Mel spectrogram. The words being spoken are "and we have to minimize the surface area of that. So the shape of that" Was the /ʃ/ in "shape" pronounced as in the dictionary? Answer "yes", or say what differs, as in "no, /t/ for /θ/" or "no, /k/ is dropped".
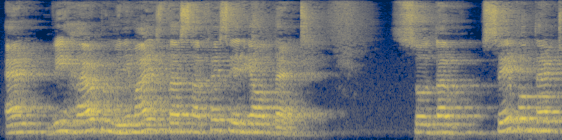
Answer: no, /s/ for /ʃ/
